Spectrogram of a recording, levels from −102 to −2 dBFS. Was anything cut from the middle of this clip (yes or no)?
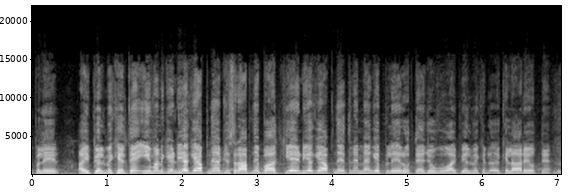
no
